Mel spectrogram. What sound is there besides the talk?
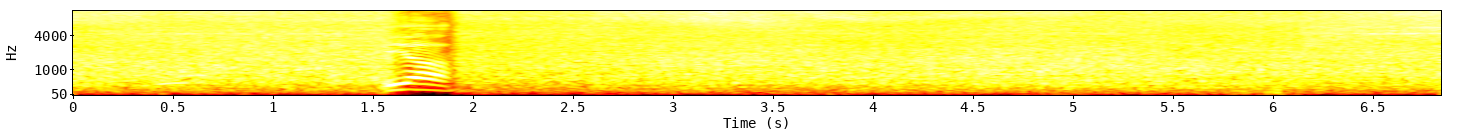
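river water rushing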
